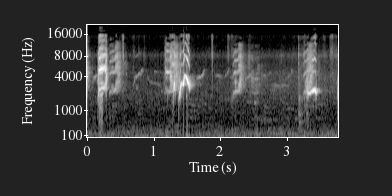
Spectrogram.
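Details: Female greater green leafbird singing in the morning: a few scattered chirps and twisting whistled notes with long pauses between them.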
